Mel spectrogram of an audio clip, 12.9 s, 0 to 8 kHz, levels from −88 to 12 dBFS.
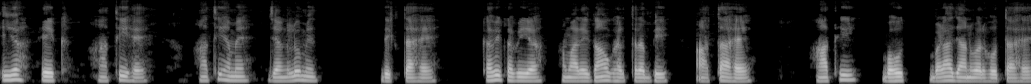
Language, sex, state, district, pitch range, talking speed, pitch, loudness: Hindi, male, Bihar, Jamui, 125-145 Hz, 115 wpm, 135 Hz, -20 LUFS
